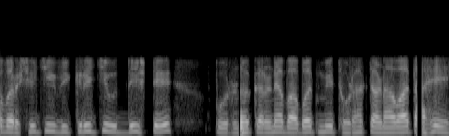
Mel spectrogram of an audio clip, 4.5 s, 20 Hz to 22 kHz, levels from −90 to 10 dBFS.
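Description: A speech recording carried over a narrowband phone line limited to roughly 200 Hz to 3.6 kHz, consistent with light 32 kbit/s ADPCM, shows packet loss on an ADPCM call twice. At 2.38 to 2.47 s, just before "करण्याबाबत मी", about one packet (20 ms) drops to hard silence. At 4.16 to 4.26 s a few packets (60 ms) go. Unlike a plain dropout, the decoder's adaptive predictor and step size lose sync, so the audio after each gap returns slightly distorted and settles over tens of milliseconds.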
